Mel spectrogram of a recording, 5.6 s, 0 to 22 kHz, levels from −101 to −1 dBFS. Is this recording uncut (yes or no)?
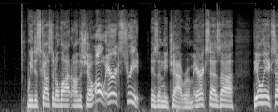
yes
